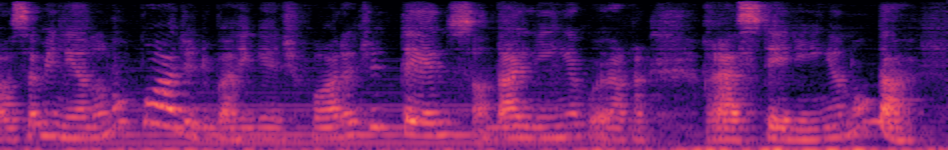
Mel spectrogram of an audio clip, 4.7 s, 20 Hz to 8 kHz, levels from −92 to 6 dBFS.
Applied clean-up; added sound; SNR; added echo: none; Bowed string instrument; 17 dB; reverberation time 0.2 s.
